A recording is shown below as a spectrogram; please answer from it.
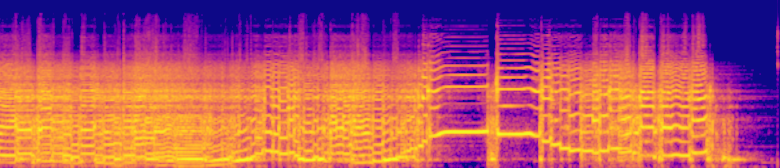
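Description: Electric guitar played through heavy distortion, loud and close, with a run of chords and notes before sustained ringing tones that cut off abruptly.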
